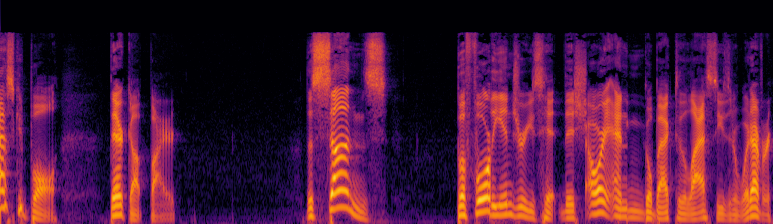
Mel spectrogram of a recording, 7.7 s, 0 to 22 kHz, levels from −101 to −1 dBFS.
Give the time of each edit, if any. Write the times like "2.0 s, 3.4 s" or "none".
1.3 s, 4.9 s, 5.9 s, 6.3 s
